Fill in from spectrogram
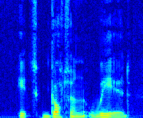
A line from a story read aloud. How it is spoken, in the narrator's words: said her third thoughts quietly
